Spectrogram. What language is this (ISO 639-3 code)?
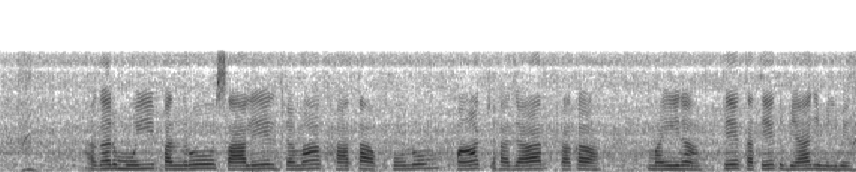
mag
